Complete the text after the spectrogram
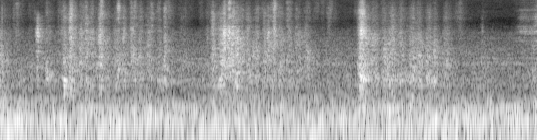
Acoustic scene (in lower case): restroom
